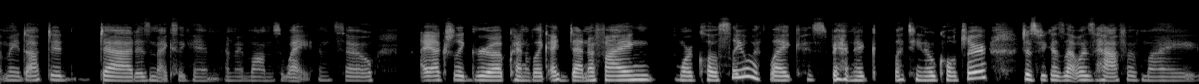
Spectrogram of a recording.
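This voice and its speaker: A woman's voice: mid-range voice, no room sound. A woman in her thirties from Southern California, a podcast guest talking casually with many ums and likes and small laughs. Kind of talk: casual chat.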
